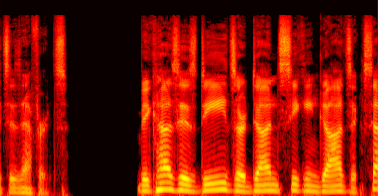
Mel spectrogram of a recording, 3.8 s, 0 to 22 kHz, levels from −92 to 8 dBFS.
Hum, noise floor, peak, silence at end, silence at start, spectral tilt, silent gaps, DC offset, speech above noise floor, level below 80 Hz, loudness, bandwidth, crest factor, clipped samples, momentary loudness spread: none; under -90 dBFS; -8 dBFS; 0 s; 0 s; -4 dB/octave; 0.73-1.36 s; under 0.1%; over 67 dB; -46 dBFS; -23 LUFS; 16 kHz; 16 dB; under 0.1%; 8 LU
